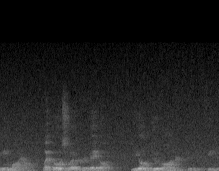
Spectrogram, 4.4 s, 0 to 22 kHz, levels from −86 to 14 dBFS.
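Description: No technical faults are audible in this speech recording.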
